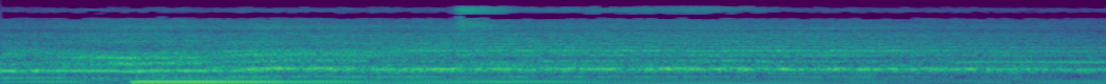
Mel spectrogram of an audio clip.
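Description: Live band music: a long sustained sung note held over a steady low bass note that comes in about half a second in.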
